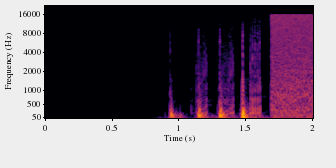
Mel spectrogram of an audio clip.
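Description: Silence, then about a second in a quick run of four sharp clicks, followed by a loud burst of television-static hiss as a sound effect.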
